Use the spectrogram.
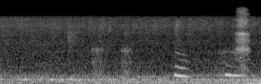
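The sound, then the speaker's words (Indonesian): A woman's faint crying and wailing, heard as a couple of short, drawn-out moaning cries over a steady low background hum. “Dari tadi ada suara cewek nangis.”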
